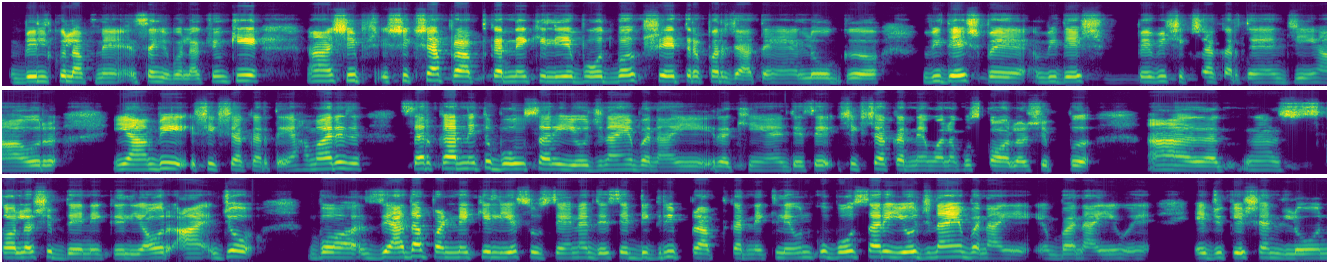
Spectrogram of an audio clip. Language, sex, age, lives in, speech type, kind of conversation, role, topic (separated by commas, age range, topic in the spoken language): Hindi, female, 40-44, India, conversation, unstructured, none, शिक्षा आपके सपनों को पूरा करने में कैसे मदद कर सकती है?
